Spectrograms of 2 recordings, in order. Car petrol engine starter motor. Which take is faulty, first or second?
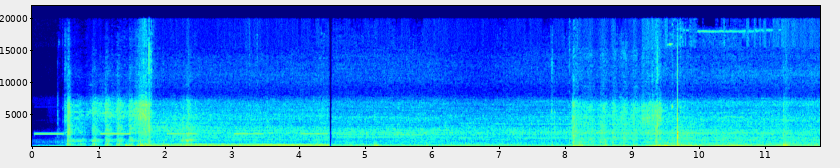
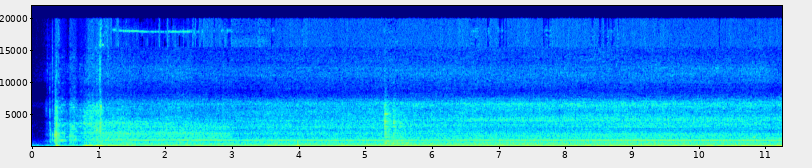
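first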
